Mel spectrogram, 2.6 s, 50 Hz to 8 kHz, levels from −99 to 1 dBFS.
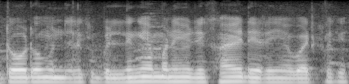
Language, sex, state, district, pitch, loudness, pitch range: Hindi, female, Madhya Pradesh, Umaria, 110 Hz, -16 LUFS, 105-115 Hz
